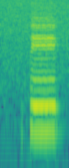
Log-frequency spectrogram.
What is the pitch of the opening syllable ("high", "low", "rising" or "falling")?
high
